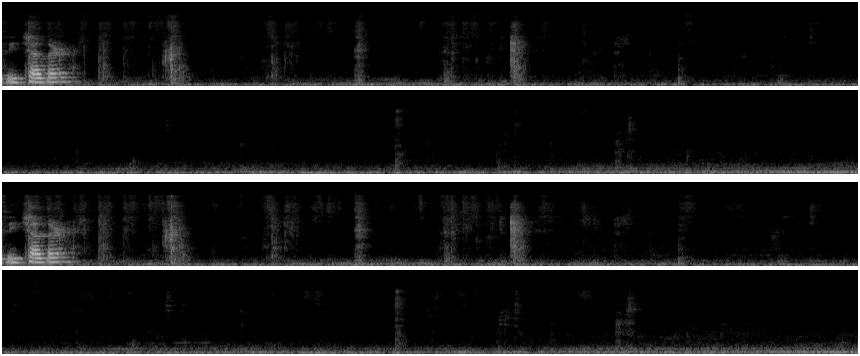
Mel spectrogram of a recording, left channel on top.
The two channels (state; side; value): normal; both; correlation 0.63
